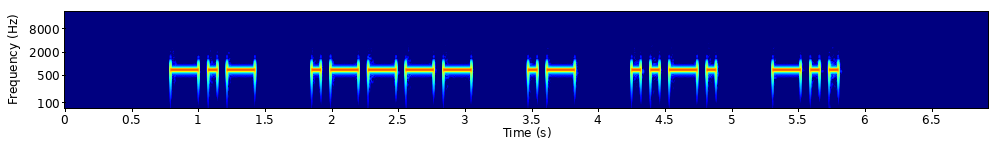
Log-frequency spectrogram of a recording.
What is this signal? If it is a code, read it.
Morse code, heard as a keyed tone, about 17 wpm, spaced as for 12 wpm, 700 Hz. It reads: K1AFD
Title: USA Call Signs - 5 Characters - 2x Character Spacing - 17wpm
